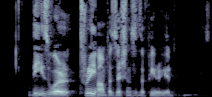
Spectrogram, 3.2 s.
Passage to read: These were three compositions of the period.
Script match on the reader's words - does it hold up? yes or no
yes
